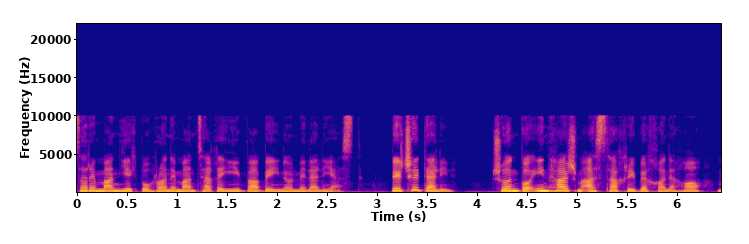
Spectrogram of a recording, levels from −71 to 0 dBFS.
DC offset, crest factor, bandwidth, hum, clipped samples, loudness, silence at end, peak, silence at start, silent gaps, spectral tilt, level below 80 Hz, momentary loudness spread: under 0.1%; 16 dB; 10.5 kHz; none; under 0.1%; -16 LUFS; 0 s; 0 dBFS; 0 s; none; -5.5 dB/octave; -40 dBFS; 12 LU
